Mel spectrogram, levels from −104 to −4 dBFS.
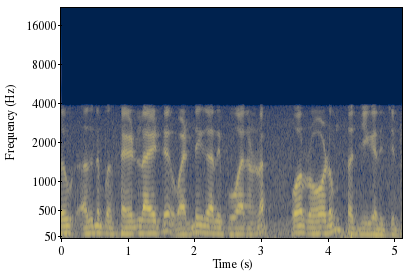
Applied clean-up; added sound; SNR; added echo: none; none; none; none.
